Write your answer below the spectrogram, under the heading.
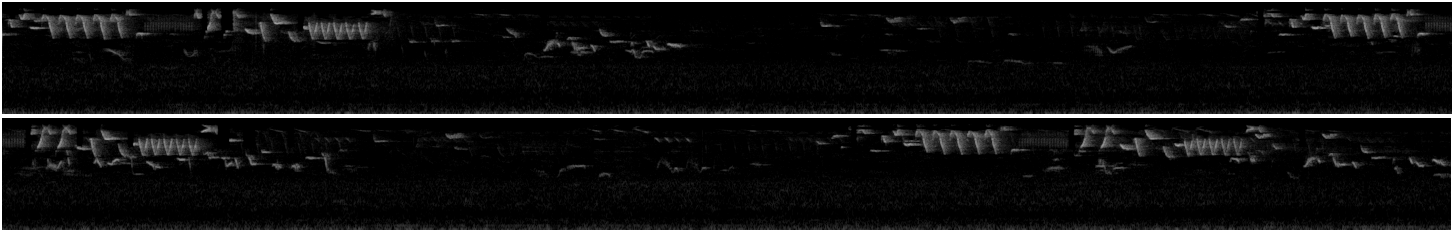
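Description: A songbird sings the same high, trilling phrase three times, about eleven seconds apart, with other birds chirping briefly in between, over a steady low background rumble.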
